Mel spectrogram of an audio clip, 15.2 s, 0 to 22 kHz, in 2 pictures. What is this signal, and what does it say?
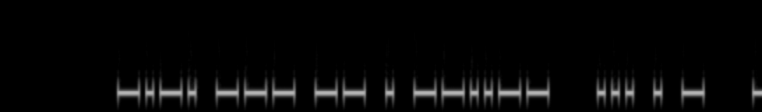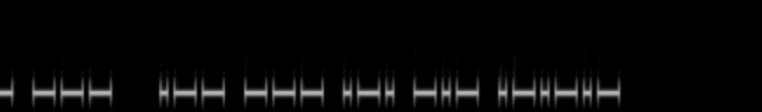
Morse code, heard as a keyed tone, about 17 wpm, 700 Hz. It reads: COME, SET TO WORK.
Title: Sentences from Top 1000 Words - Review Part 1 - 17wpm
